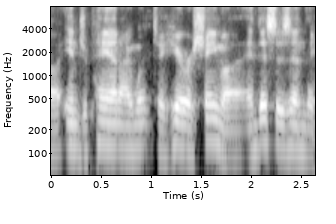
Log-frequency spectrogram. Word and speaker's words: Hiroshima: a city of rivers you can pronounce it hiroshima if you want hiroshima is what i actually heard hiroshima's fine and so this was the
